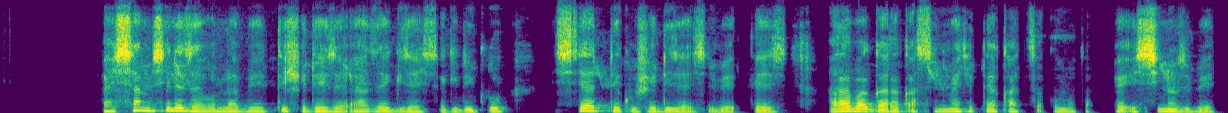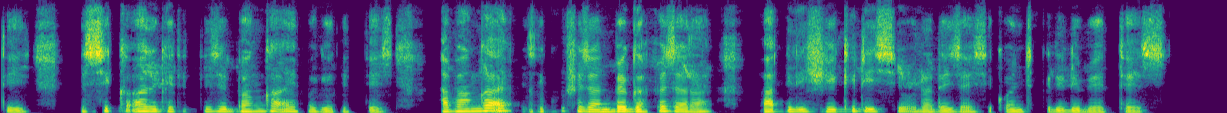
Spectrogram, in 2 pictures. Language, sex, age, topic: Gamo, male, 18-24, agriculture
